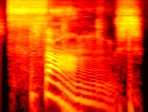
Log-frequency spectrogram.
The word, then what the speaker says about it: thongs: Tongs could sound a lot like thongs. So just make sure you stick your tongue out when you do that TH there.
